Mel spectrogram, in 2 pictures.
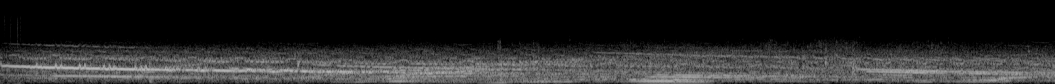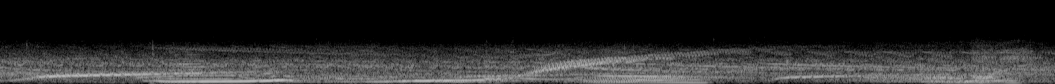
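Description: Underwater fish sounds picked up by a hydrophone: overlapping wavering, swooping tonal calls and low grunts that continue without a break, loud, with no talking.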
